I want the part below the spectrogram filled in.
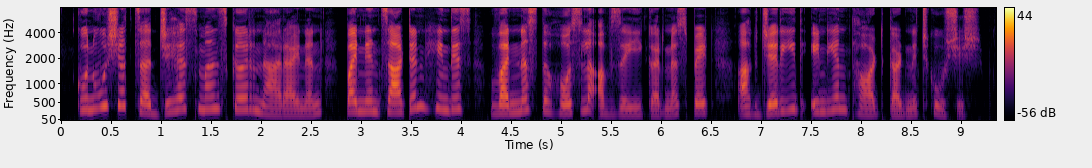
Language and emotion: Kashmiri, neutral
